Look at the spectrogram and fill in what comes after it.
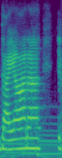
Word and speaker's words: Dajana: Welcome, Dajana.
